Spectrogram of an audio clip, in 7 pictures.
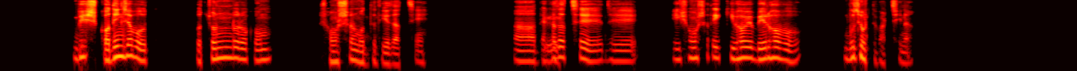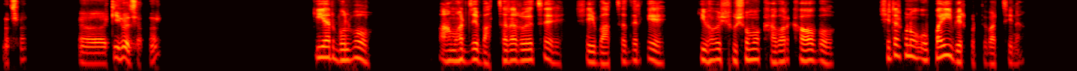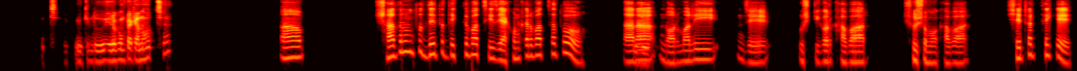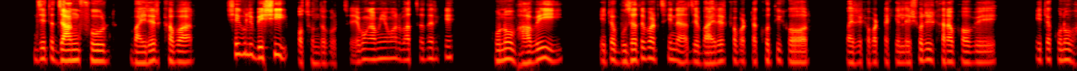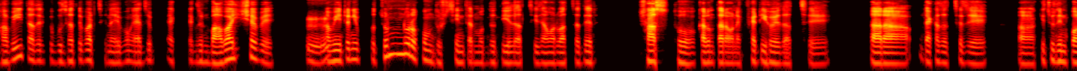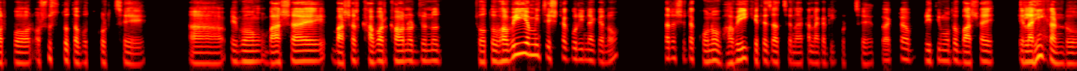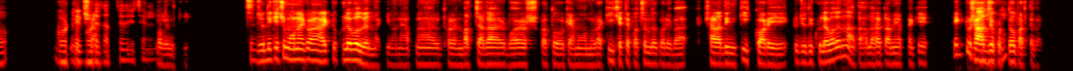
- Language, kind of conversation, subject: Bengali, advice, বাচ্চাদের সামনে স্বাস্থ্যকর খাওয়ার আদর্শ দেখাতে পারছি না, খুব চাপে আছি
- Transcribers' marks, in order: "যেটা" said as "যেতা"; in English: "ফ্যাটি"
